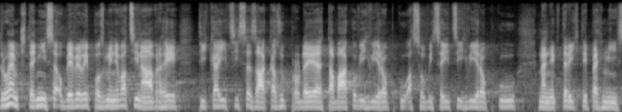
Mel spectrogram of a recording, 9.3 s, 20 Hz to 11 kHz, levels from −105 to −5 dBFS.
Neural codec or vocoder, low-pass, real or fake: none; 9.9 kHz; real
